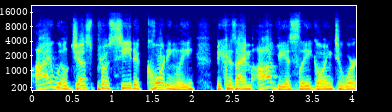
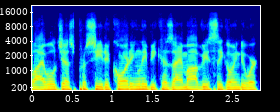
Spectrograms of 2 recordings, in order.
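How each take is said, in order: First: It is read in a pointed, judgmental tone. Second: It is read in a flat, neutral monotone. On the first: It adds an attitude the writer may not have meant. The speaker calls it wrong. "reading it in a tone that may not be hers" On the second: It conveys the message without added attitude. The speaker calls it right. "I got to read it like the professor says"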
